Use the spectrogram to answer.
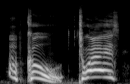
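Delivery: ordinary talk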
